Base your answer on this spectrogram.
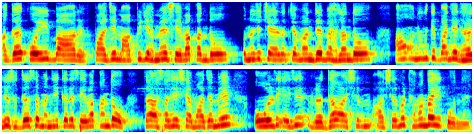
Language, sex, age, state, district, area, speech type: Sindhi, female, 30-45, Maharashtra, Thane, urban, spontaneous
